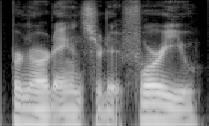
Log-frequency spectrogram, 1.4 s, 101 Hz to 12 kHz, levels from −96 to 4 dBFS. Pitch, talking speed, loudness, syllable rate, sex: 95 Hz, 215 wpm, -15 LUFS, 6.6 syllables/s, male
